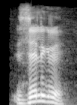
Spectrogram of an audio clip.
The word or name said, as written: zelgre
